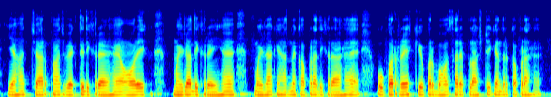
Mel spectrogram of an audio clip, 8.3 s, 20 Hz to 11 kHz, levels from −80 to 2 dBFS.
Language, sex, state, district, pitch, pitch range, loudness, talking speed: Hindi, male, Jharkhand, Garhwa, 120 Hz, 115-120 Hz, -20 LUFS, 230 wpm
